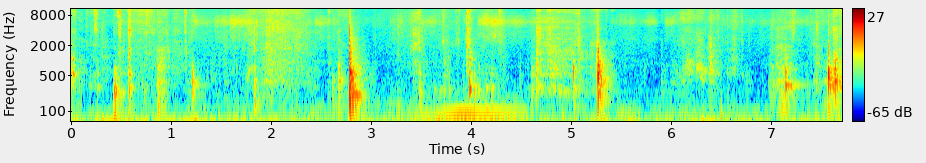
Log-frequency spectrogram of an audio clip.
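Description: Hardcover books being picked up, slid and set down on a wooden desk and shelf: a series of knocks and thuds, the sharpest about three seconds in.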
